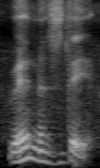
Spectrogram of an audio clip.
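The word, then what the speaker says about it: Wednesday: डी ए वाय वेडनेसडे नाही म्हणत वेडनेसडे वेनसडे म्हणजे टी हा तोंडातल्या तोंडातच असतो तो उच्चारत नाही वेनसडे उच्चार स्पेलिंग मध्ये तो डब्ल्यू इडी एन इ एस डी ए वाय आहे पण उच्चारात तो दाखवला जात नाही वेनसडे बुधवार थर्सडे टी एच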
